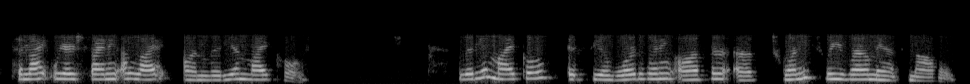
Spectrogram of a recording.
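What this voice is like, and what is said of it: Hoarse, laryngitis-affected voice. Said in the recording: “as you can tell, I'm coming back from a little bit of laryngitis”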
